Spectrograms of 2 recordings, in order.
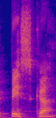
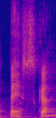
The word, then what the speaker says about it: pesca: chiusa ecco qualche esempio si dice pesca intesa come sport ed esca intesa come cibo trappola poi si dice tresca fresco affresco tedesco fiabesco e così via le uniche eccezioni a questa regola sono la pesca intesa come frutto ed esca inteso come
